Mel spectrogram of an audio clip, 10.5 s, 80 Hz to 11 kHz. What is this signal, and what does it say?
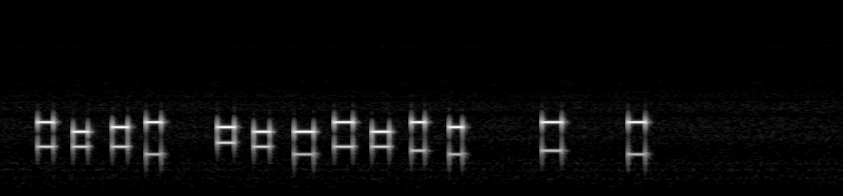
DTMF, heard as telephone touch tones, dialled by hand, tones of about 200 ms. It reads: 9783 0719762 6 3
